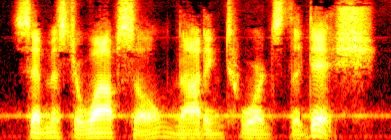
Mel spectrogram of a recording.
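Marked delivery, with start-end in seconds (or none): none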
